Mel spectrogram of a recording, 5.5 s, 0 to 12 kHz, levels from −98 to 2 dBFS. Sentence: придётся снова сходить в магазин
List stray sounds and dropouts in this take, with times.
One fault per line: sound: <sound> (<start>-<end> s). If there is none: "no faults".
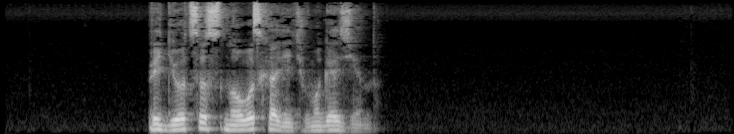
no faults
